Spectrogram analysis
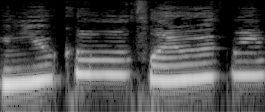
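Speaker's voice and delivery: put-on very high little-kid voice, talking through braces. Describing a show's neighbor character, doing his little boy with braces voice. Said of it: "a little boy with braces. He's like".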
